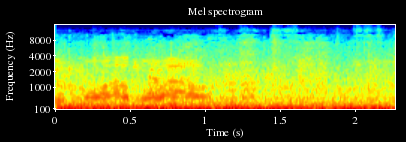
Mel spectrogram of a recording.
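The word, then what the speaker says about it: Mabolo: camera was on but it's Mo Al Bo Al you know pronounced like the vowels individually if they're next to each other yeah if they're next to each other so we're headed to moabow the gaisano mall um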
